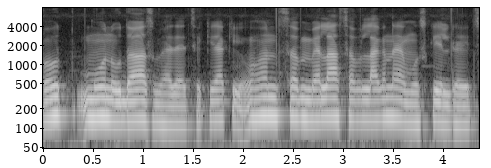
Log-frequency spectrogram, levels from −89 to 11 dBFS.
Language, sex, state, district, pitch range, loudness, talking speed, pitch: Maithili, male, Bihar, Samastipur, 120-145 Hz, -16 LUFS, 220 wpm, 135 Hz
